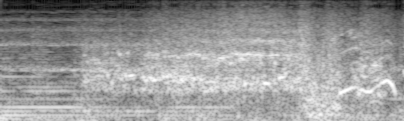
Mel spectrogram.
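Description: Car tyres skidding on a road, a loud screech starting about half a second in, over music. Near the end a high, wavering scream cuts in.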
